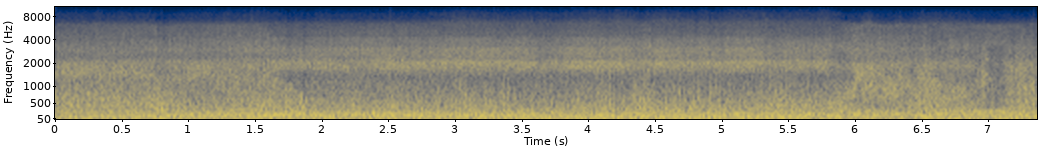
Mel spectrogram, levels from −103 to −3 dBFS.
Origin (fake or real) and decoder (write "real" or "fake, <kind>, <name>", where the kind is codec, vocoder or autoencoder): real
